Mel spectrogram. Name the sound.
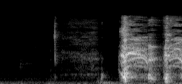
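coughing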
